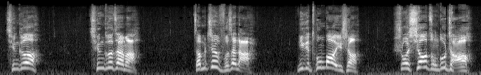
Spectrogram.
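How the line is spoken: Guard shouting. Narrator (Chinese): 锦衣卫对遮雨棚底下喊道

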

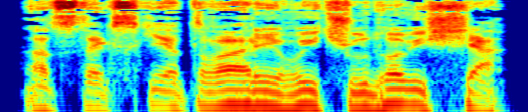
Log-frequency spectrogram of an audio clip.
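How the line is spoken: Growling warrior. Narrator (Russian): рычал чернокожий воин в облике человека-ягуара

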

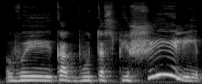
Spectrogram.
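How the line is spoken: Frowning grumble. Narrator (Russian): проворчал водитель, все еще нахмурившись

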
